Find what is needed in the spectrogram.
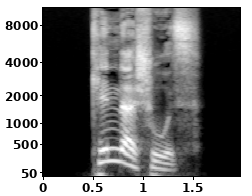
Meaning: genitive singular of Kinderschuh
- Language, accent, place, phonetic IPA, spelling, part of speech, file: German, Germany, Berlin, [ˈkɪndɐˌʃuːs], Kinderschuhs, noun, De-Kinderschuhs.ogg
